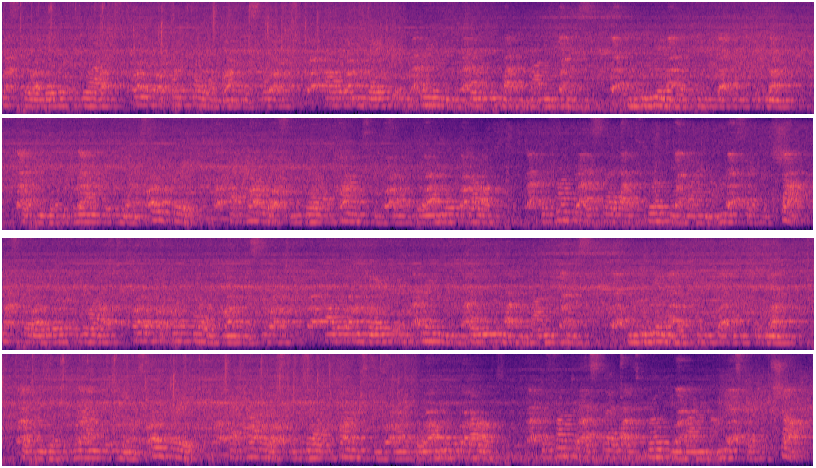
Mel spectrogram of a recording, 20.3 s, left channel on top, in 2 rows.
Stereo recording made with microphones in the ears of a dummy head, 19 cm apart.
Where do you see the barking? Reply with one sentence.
In this clip you hear the barking on the left.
